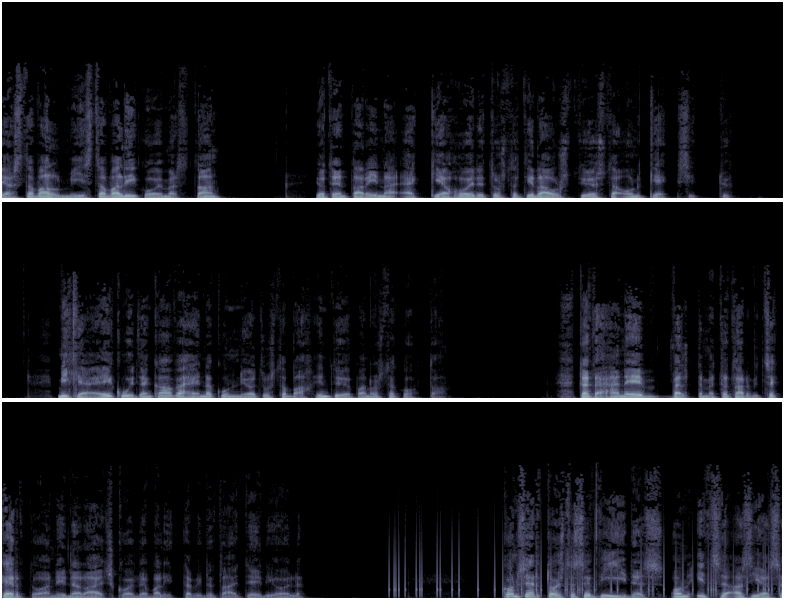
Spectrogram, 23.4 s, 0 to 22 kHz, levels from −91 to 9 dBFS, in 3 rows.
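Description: From 19.49 s to 23.40 s, a train of clicks at an irregular 12.6 per second (around fifty) rises roughly 10 dB above the audio, likely from equipment interference.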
